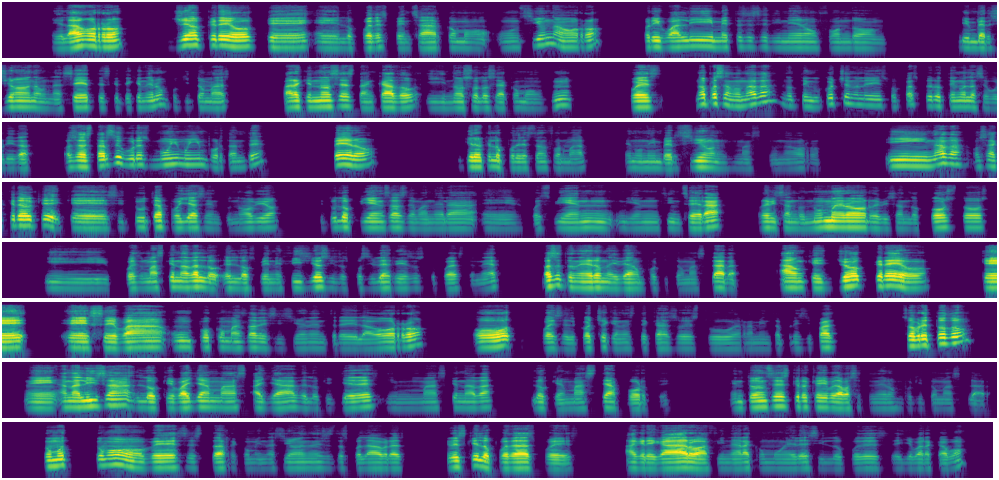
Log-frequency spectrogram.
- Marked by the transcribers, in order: none
- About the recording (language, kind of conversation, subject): Spanish, advice, ¿Cómo puedo cambiar o corregir una decisión financiera importante que ya tomé?
- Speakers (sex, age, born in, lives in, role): female, 25-29, Mexico, Mexico, user; male, 30-34, Mexico, Mexico, advisor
